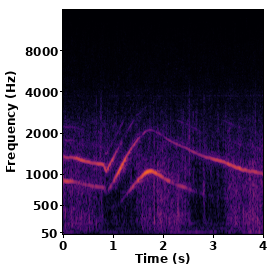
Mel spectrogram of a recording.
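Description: Police car siren wailing as a radio-drama sound effect: its pitch sinks, swings back up about a second in, then slowly winds down again.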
